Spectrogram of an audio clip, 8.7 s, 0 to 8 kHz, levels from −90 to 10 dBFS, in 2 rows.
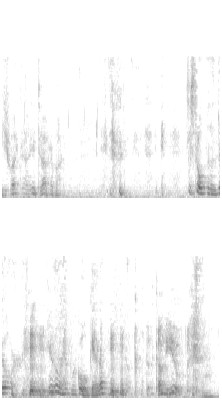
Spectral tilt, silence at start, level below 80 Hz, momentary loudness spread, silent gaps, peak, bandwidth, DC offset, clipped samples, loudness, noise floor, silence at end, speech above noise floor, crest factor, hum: -6.5 dB/octave; 0 s; -68 dBFS; 19 LU; none; -26 dBFS; 6 kHz; under 0.1%; under 0.1%; -46 LUFS; -68 dBFS; 0 s; 23 dB; 20 dB; none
